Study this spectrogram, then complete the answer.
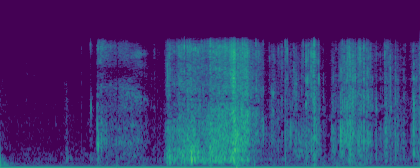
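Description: Fabric rustles as bedding is handled.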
